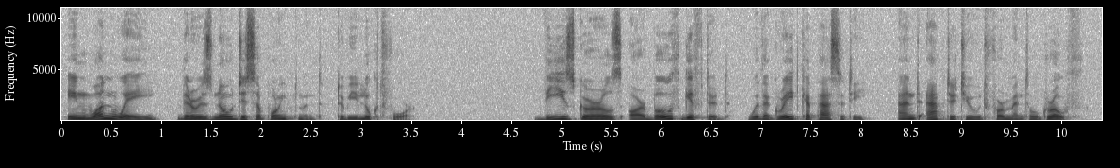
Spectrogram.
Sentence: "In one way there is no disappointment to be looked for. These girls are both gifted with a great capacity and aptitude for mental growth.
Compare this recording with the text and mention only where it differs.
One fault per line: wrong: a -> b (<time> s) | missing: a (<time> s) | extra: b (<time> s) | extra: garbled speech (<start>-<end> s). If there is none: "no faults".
no faults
